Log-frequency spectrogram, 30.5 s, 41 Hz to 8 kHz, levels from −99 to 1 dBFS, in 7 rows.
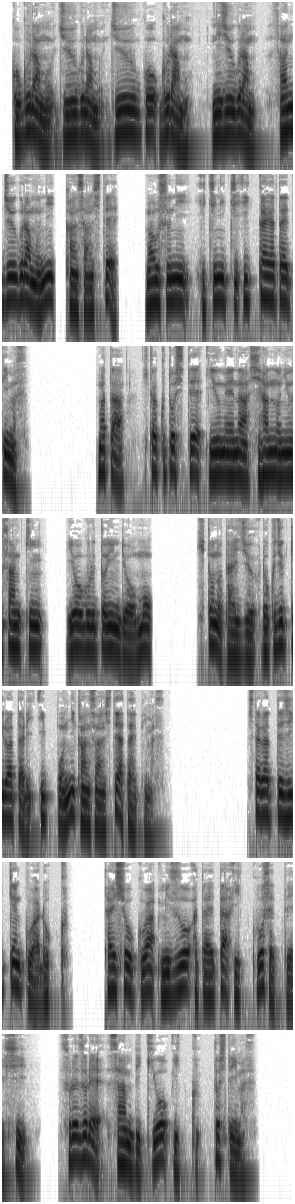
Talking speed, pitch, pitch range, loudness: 205 characters per minute, 130 Hz, 110-145 Hz, -14 LUFS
